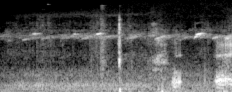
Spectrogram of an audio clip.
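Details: A chorus of spring peepers at a lake campsite in the Adirondacks, around sunset in black fly season, gives high, piping peeps that overlap into a continuous shrill shimmer, with faint lower thumps and a brief human voice.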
